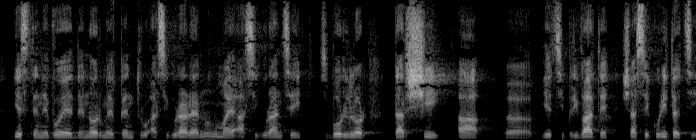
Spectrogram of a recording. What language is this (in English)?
Romanian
